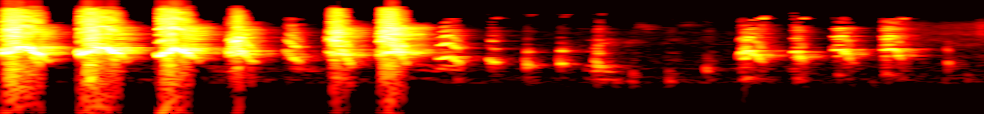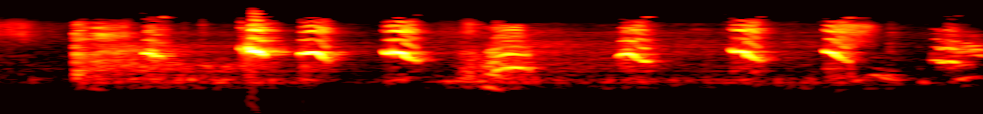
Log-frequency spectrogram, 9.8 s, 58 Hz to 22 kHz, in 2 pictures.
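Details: A Kooikerhondje puppy, 6.5 weeks old, in her crate at home for the first time. A few loud barks come first, then a long series of thin, rising and falling whimpering yips repeated roughly twice a second, indoors.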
